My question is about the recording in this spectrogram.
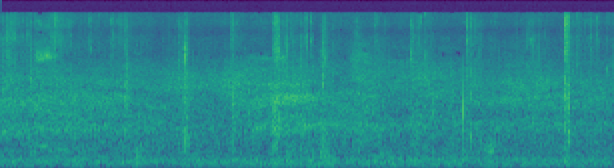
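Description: Footsteps on a gravel roadside, a scattering of short irregular crunches over a steady low background rumble.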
